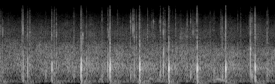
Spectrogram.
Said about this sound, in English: And finally, round of applause.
